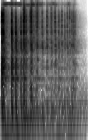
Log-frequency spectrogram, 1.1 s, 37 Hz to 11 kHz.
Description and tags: Clad Quarter 1
Dropping a quarter on a desk.
Currency, Quarter, Coin, Money, Drop, Desk, Short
